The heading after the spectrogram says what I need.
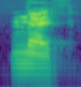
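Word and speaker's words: knife: मतलब चाकू या चूरा नाइफ इसमें एक साइलेंट है नाइफ नाइफ केयर ख्याल करना केयर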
